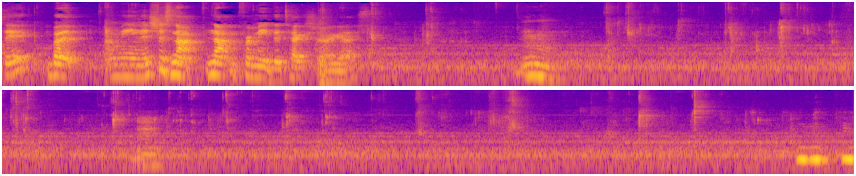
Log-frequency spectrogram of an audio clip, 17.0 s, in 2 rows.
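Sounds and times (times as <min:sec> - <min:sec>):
chewing with lip smacks: 0:03.6 - 0:05.0, 0:06.0 - 0:16.9
person humming mm-hmm: 0:05.1 - 0:05.7, 0:09.8 - 0:10.2, 0:16.4 - 0:17.0.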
